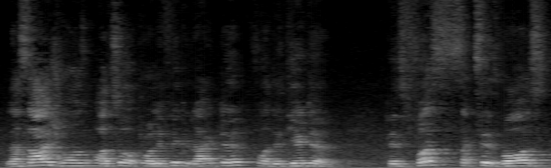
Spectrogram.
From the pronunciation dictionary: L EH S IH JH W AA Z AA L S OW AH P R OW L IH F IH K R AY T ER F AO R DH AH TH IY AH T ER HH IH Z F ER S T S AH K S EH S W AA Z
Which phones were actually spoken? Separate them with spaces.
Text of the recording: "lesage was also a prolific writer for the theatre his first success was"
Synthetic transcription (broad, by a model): L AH S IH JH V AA Z AA L S OW AH P R OW L IH F IH K R AY T ER F AO R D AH T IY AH T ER HH IH Z F ER S T S AH K S EH S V AA Z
